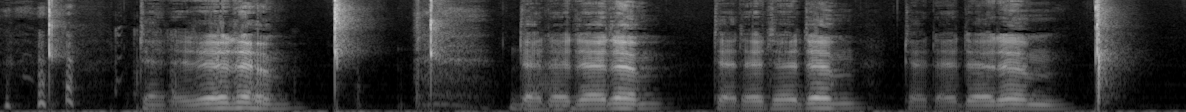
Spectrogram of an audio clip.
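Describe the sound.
Sharp hand claps strike a few times at a loose, uneven rhythm, clapping along to a song between phrases of a melodic singing voice, the crisp bursts standing out clearly against the vocals.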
